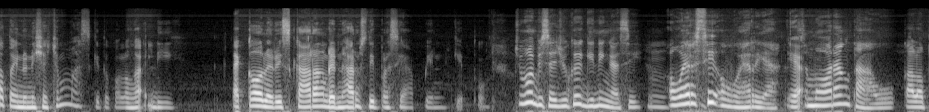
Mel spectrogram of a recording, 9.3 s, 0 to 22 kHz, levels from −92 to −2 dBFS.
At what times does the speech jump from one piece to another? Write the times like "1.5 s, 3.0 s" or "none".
none

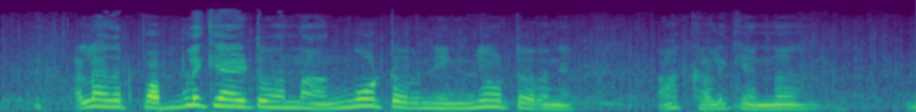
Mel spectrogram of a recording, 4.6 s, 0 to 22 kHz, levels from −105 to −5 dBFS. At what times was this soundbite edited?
none

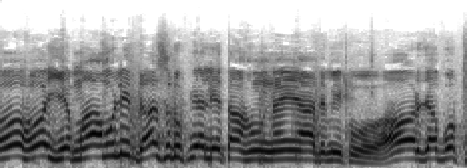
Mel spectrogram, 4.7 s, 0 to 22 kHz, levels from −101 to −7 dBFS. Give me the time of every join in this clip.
none

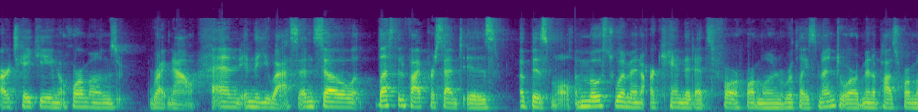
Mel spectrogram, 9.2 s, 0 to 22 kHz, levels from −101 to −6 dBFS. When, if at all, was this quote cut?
5.8 s

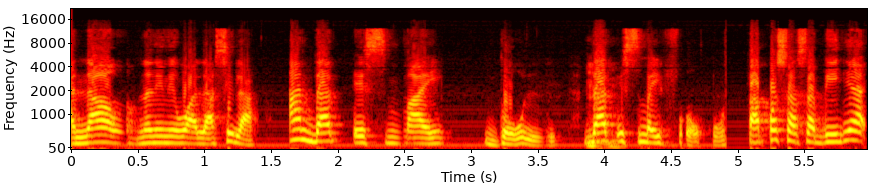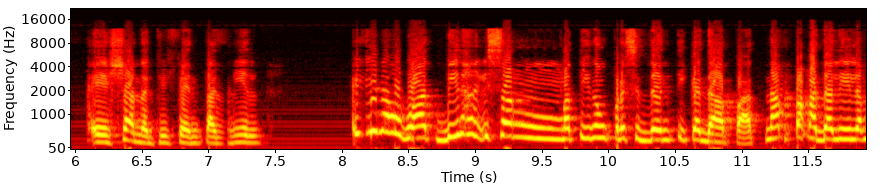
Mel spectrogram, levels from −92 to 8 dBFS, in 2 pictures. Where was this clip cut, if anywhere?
4.9 s

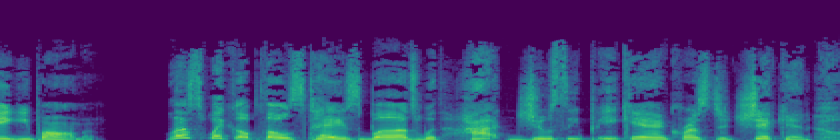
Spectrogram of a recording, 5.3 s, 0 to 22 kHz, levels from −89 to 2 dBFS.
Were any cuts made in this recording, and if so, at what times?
none

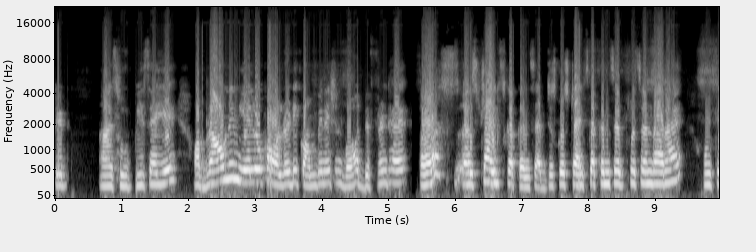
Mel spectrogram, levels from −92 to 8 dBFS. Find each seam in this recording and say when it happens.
5.3 s

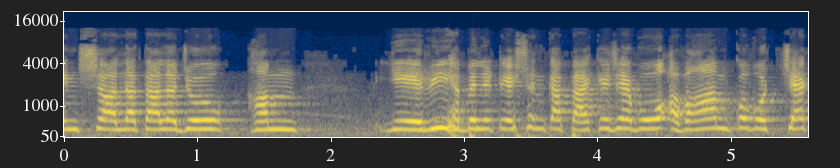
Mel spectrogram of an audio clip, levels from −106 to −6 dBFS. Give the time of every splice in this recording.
none

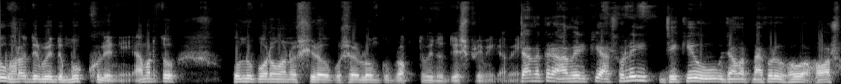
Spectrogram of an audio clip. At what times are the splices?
5.1 s

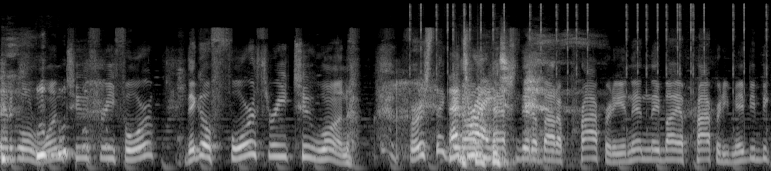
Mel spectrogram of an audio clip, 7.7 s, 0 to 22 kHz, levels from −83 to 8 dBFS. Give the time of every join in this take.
none

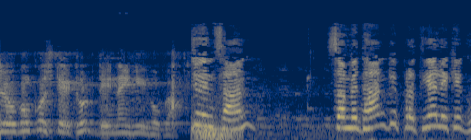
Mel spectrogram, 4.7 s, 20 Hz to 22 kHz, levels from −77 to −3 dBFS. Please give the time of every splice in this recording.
1.8 s

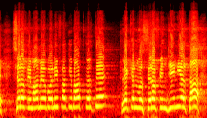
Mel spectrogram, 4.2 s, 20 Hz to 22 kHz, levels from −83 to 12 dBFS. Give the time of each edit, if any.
2.3 s

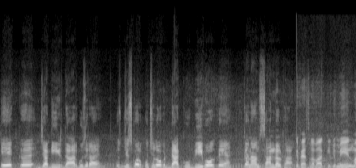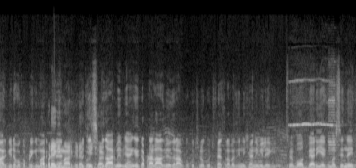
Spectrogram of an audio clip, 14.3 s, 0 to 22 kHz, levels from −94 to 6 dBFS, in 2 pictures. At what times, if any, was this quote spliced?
4.7 s, 5.9 s, 12.7 s

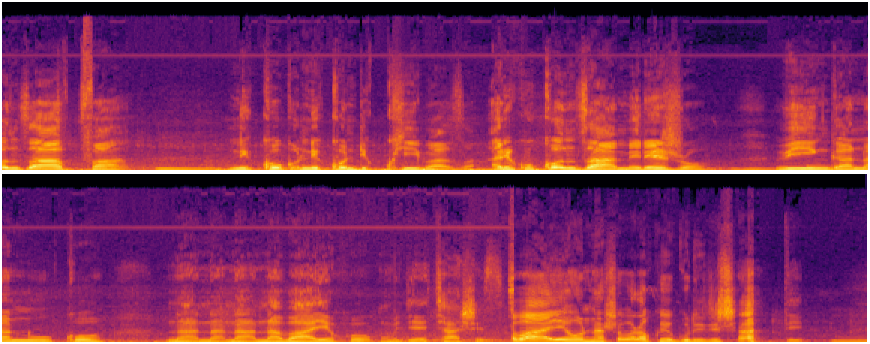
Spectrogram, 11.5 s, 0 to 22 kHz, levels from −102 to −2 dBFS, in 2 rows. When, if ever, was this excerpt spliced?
9.2 s

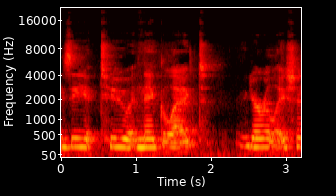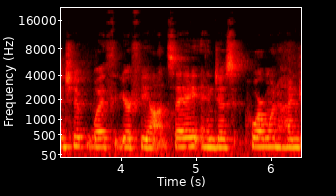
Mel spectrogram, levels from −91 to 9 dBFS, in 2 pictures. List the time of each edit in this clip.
none

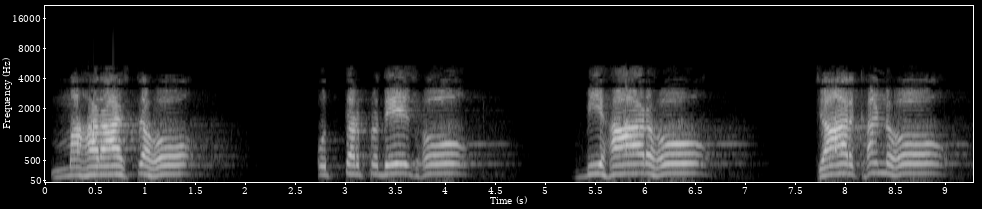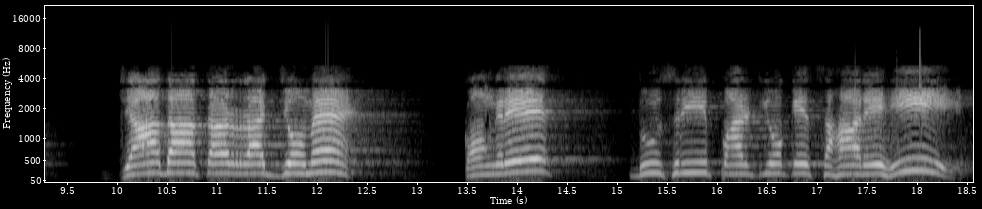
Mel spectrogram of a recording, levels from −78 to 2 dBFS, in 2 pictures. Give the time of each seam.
none

